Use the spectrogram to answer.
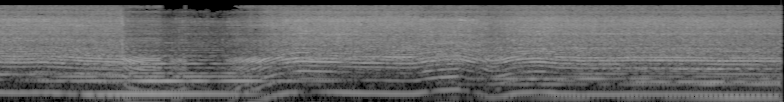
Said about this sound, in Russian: Моя пила завелась с первого же рывка, и я принялся за работу.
